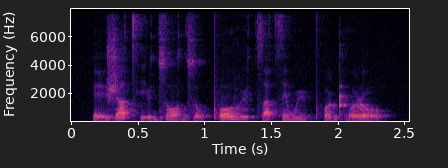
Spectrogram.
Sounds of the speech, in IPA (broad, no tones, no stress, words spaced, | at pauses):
ḛ ʒatʰjyd͡zod͡zo̰ pʼovy t͡sa̰t͡sewypʰo̰ ɖʱo̰ɭo̰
